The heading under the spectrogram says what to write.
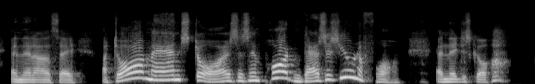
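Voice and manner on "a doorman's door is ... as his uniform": high, swooping cartoon-style voice. Recounting showing people a Curious George Doorman voice. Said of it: "I can make my voice sound like the Doorman".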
